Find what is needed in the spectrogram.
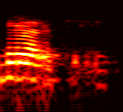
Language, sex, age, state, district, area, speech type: Odia, female, 60+, Odisha, Gajapati, rural, conversation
